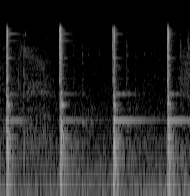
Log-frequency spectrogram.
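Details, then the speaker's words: Old Sears mechanical points-type electric fence charger, still working: sharp, even snaps just under one per second, with occasional arcing as the contact snaps against the plate; owner suspects dirty points or a dirty plate underneath. "But I can hear it arcing down every once in a while when it snaps against"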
